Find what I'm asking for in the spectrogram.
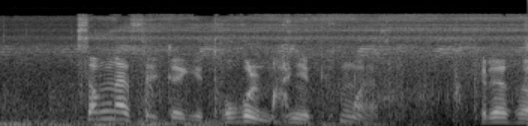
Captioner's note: hornets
